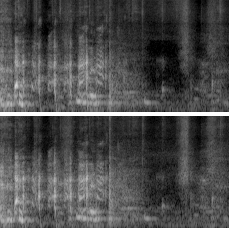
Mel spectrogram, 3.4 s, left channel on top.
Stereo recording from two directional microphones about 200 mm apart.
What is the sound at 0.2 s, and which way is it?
Laughter, 35° left (ahead or behind).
